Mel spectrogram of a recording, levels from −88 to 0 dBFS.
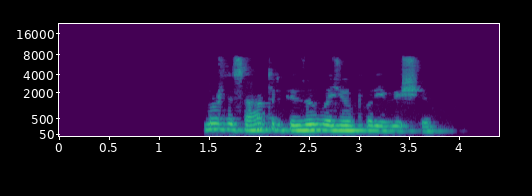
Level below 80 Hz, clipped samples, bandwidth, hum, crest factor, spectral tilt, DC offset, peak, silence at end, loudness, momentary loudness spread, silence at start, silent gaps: -74 dBFS; under 0.1%; 7.8 kHz; none; 16 dB; -7 dB/octave; under 0.1%; -14 dBFS; 0.55 s; -29 LUFS; 15 LU; 1.45 s; none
